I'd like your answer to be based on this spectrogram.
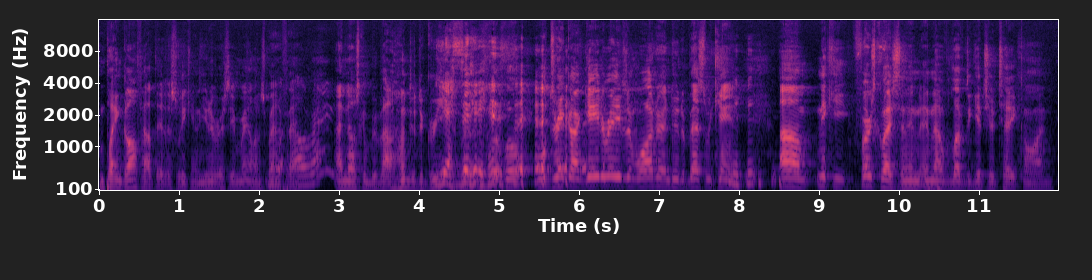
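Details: Adult man speaking; normal speech.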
